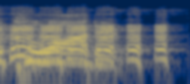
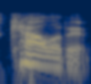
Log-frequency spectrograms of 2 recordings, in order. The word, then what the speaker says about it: Kaladin: And it was like, you know, we all generally said Kaladin. And I was like, "No, wait a second. You like the long A's, so Kaladin." And the look on his face was like, "No, it's Kaladin."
